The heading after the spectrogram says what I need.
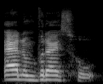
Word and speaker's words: Adam Weishaupt: So, the founder was actually Adam Weishaupt. Wow, Salvatore should know how to pronounce a German last name considering she's been speaking German for almost a year.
